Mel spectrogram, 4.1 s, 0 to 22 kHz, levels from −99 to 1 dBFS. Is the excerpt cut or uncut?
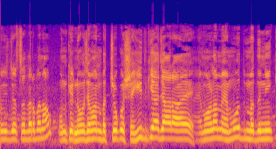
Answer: cut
